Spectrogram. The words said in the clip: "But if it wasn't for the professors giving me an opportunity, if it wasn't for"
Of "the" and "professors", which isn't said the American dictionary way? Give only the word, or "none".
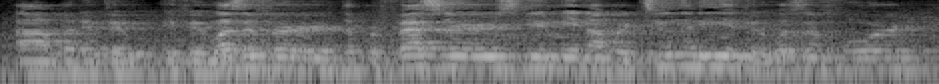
none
